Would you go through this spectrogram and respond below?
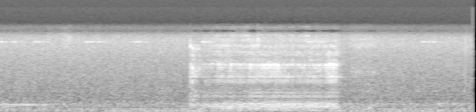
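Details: Blue Shar Pei dog sleeping: a single long, rattling snore of about two seconds between quiet breaths and steady room noise. Snoring.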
